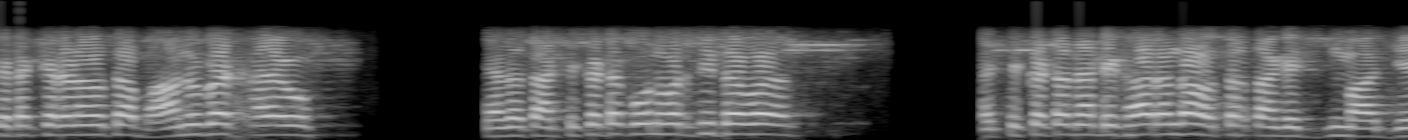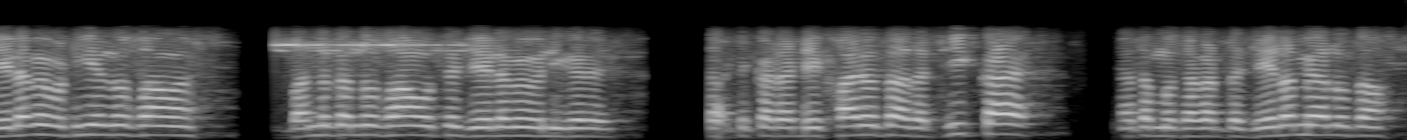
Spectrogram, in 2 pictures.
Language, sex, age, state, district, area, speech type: Sindhi, male, 30-45, Rajasthan, Ajmer, urban, conversation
